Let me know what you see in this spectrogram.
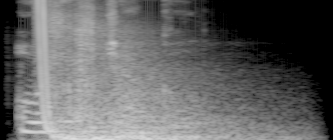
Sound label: laser impact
